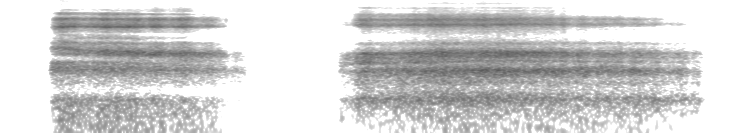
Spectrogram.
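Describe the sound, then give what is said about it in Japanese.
Two long, deep breaths, each a steady breathy hiss. The first lasts about two seconds and the second about three and a half, separated by a short silence, with no talk. “ではまず、深呼吸してください。”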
